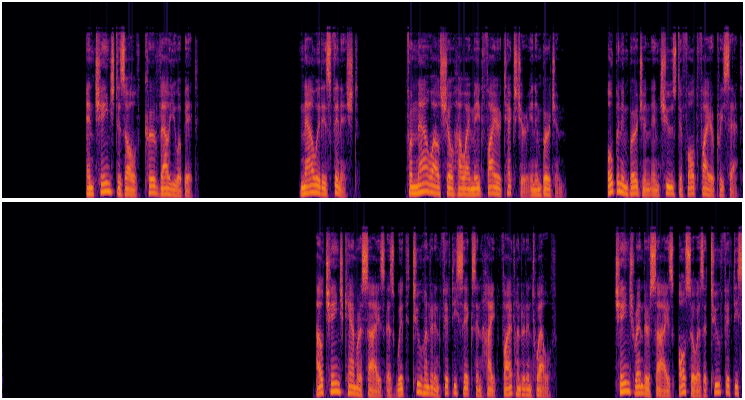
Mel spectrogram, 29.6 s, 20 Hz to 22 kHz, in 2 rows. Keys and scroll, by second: 1.4-2.1 typing, 4.6 1, 7.1 F11, 7.9-9.5 typing, 10.6 s.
